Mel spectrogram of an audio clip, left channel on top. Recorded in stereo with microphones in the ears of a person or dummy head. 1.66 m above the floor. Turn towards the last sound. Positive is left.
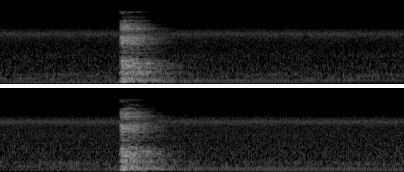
turn(degrees=-15)  # may be behind; listen again after turning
